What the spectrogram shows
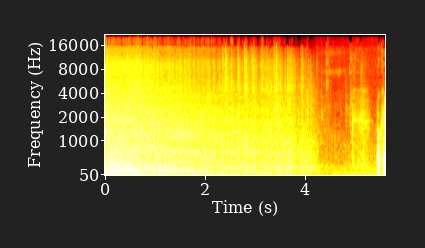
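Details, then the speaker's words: Miller Bobcat 225NT welder/generator, older Kohler engine, once thoroughly warmed up: even, steady hum with no surging or stumbling. Owner says the engine needs full warm-up before the fuel pump works properly and relies on an electric fuel pump when cold. "so in the last clip you just saw the motor was actually running really well"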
